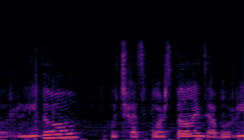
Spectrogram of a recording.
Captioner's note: spanish; speaking spanish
